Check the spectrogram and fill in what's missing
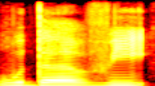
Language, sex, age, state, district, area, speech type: Tamil, female, 18-30, Tamil Nadu, Tirupattur, urban, read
